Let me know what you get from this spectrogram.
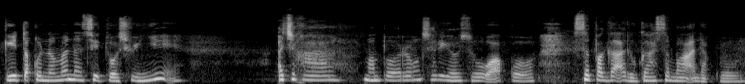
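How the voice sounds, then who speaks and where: A woman's voice: lowish voice, normal speed, lightly acted. A woman playing a hardworking, firm and devoted middle-aged mother in a radio drama.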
